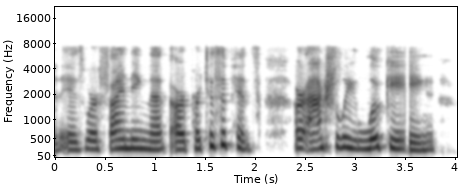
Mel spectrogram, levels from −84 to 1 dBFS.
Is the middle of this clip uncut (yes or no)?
no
